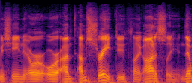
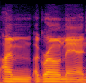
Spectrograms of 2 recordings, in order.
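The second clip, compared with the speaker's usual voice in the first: ordinary delivery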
